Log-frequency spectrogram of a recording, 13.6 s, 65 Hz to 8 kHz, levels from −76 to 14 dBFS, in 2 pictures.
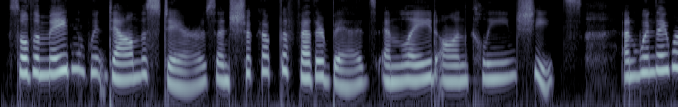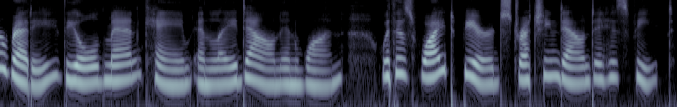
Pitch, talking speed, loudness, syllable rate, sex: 230 Hz, 180 wpm, -21 LUFS, 3.8 syllables/s, female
